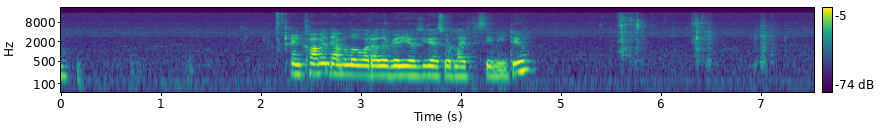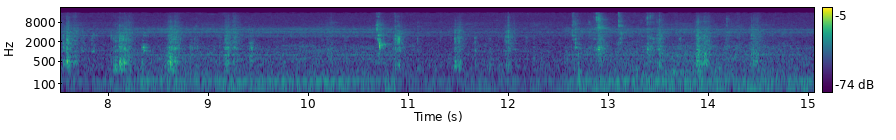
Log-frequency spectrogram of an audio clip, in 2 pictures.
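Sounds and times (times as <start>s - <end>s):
chewing cucumber crunching: 5.4s - 9.6s, 10.2s - 14.7s.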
